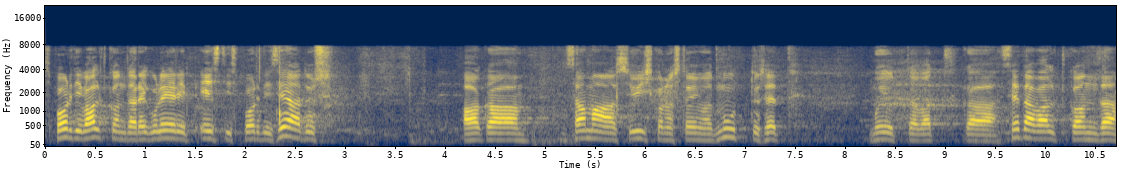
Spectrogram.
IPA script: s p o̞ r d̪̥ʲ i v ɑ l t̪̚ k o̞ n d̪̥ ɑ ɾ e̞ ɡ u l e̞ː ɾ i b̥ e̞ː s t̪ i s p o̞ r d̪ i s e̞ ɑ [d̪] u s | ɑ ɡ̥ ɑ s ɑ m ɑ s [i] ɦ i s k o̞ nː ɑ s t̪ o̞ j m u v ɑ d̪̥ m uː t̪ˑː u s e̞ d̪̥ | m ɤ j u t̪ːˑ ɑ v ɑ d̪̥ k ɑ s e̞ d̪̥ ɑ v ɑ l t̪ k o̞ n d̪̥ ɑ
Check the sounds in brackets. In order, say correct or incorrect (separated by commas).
correct, incorrect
